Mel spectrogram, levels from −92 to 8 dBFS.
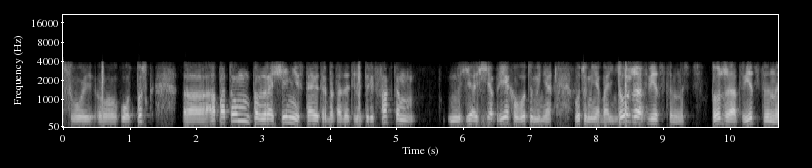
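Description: Throughout, the speech sounds rough and synthetic from the G.729 codec, which fits an 8 kbit/s G.729A stream. It is band-limited to 300 Hz to 3.4 kHz.

At 4.43 s, an uninitialised buffer bursts out as loud digital noise. Leftover memory was played as samples, which fits a 512-sample buffer.

From 6.31 to 6.40 s, VoIP packet loss concealed by the speech codec turns the speech into a fading buzz. About 40 ms is missing, then it recovers weakly.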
